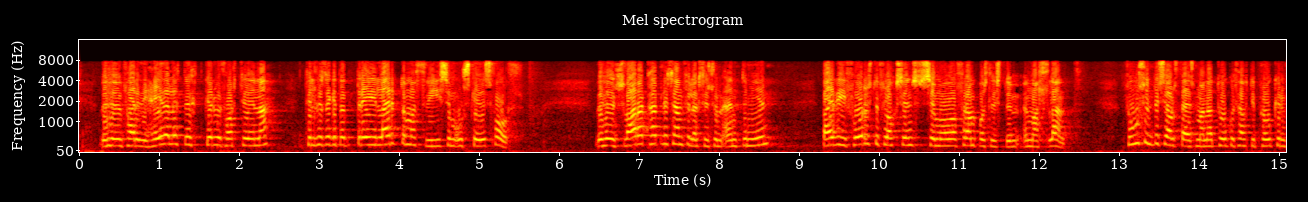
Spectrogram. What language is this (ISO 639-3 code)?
isl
